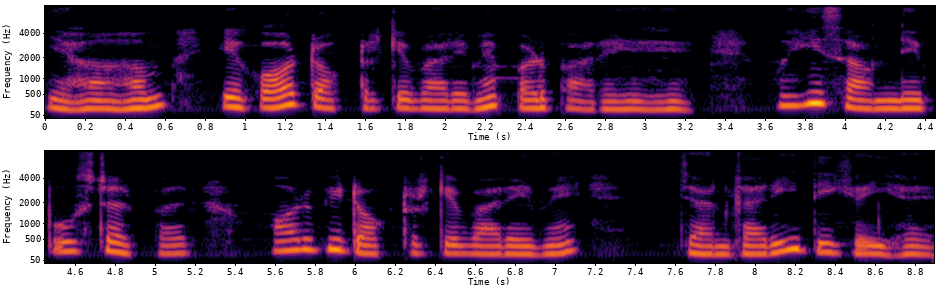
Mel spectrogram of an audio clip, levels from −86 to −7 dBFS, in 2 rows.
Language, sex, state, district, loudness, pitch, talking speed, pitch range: Hindi, female, Bihar, Kishanganj, -35 LUFS, 180 Hz, 175 wpm, 170-205 Hz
